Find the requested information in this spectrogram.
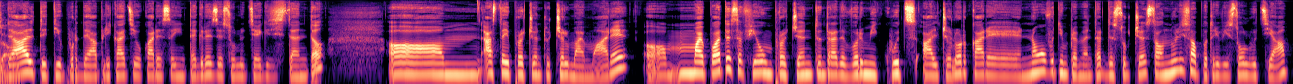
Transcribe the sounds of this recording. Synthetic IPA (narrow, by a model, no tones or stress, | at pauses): d̪e̞alt̪e̞t̪ipurʲd̪e̞aplikat̪sijokaɾe̞səint̪e̞ɡɾe̞ze̞so̞lut̪sijae̞ɡzist̪e̞nt̪ə | ə | a̰st̪aje̞pɾo̞t͡ʃe̞nt̪ult͡ʃe̞lmajma̰ɾe̞əmajpoat̪e̞səfije̞unpɾo̞t͡ʃe̞nt̪ɨnt̪ɾad̪e̞vərmikut̪sʲa̰lt͡ʃe̞lo̞rkaɾe̞nawavut̪imple̞ment̪ərʲd̪e̞suk̚t͡ʃe̞sːawnulisawpo̞t̪ɾivit̪so̞lut̪sija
